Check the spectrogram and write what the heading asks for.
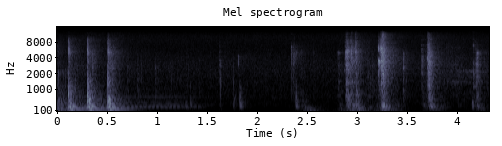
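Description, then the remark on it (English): A quick run of three firm knocks on the wooden door of Janice Floyd's apartment, followed after a pause by several softer, scattered taps and thuds, with no voices. “I was still weaving on my feet when I tapped on the door.”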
